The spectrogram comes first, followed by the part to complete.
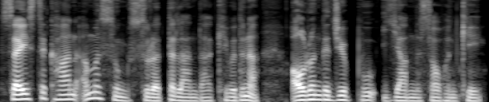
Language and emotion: Manipuri, neutral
